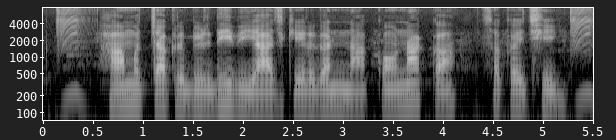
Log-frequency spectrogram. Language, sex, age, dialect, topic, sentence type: Maithili, male, 18-24, Bajjika, banking, statement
